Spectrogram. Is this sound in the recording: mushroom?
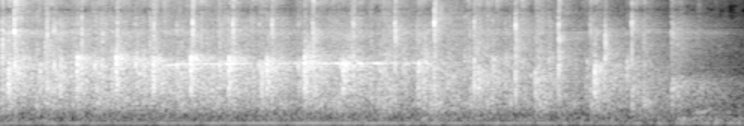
no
